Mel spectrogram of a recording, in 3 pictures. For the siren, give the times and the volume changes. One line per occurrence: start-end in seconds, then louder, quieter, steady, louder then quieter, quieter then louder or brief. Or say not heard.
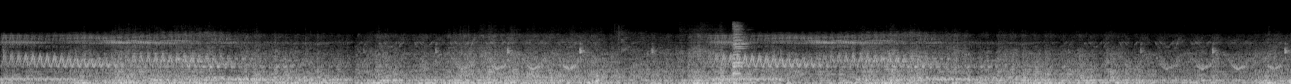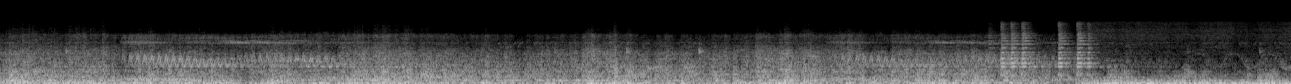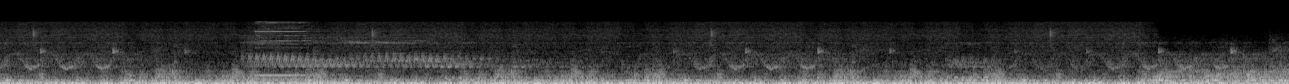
0.0-38.6 quieter.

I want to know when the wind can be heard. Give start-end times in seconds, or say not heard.
0.0-38.6.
